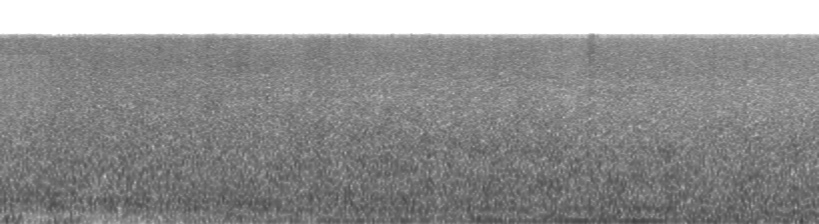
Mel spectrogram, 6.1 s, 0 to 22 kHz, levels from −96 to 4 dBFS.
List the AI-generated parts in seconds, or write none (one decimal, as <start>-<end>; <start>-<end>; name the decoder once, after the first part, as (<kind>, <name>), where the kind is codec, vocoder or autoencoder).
1.6-5.1 (codec, SNAC)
